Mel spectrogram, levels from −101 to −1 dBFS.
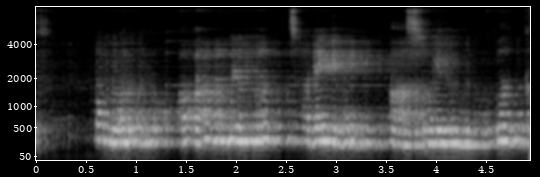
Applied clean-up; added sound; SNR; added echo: neural mask model DeepFilterNet 3.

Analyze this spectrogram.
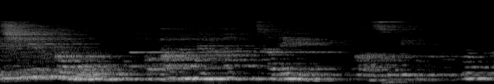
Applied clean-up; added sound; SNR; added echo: classical method WPE with log-MMSE.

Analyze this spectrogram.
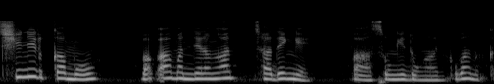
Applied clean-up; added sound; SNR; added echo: none; none; none; none.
